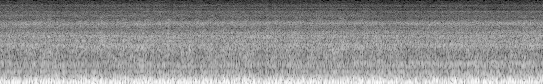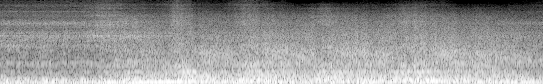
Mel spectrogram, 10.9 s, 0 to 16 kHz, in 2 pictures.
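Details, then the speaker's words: 1974 Ford F100 4x4 390 FE big-block V8, timing about 10°, fuel pressure about 4.5 psi: lumpy, uneven idle rumble then a slight rev; seems extremely rich, owner suspects a clogged, wet breather element. "still just seems extremely rich to me I don't know why"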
